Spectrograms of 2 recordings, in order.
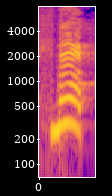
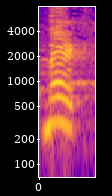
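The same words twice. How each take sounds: First: "Đét" ending in an audible puff of T; released final T. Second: "đét" cut off with no audible final consonant; dropped final consonant. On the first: Teacher modelling for learners, "Đét" with a sounded final T. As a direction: finish "Đét" with a crisp released T. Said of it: "âm thơ về sau". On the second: Teacher showing learners' usual slip, "đét" without its ending. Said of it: "không ai biết đét gì phải không". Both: Shown as a demonstration.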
